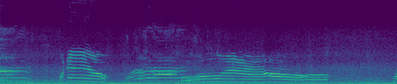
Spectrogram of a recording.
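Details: Domestic cat reacting to a human imitating cat sounds and approaching; a run of drawn-out meows, one long, wavering cry near the middle, with a continuous low hum underneath.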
